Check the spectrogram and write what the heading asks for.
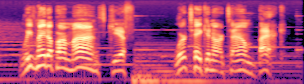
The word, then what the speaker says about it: GIF: GIF! It's pronounced GIF!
